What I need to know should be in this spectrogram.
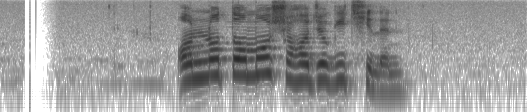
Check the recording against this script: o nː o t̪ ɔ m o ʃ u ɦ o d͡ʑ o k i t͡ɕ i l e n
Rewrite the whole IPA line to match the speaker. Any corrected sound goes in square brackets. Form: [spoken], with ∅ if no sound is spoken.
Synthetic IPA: o nː o t̪ ɔ m o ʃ [ɔ] ɦ o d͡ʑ o [ɡ] i [t͡ɕʰ] i l e n

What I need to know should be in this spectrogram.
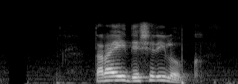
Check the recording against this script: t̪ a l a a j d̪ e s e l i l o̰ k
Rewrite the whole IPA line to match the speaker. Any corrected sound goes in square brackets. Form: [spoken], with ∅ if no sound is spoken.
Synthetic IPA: t̪ a [ɾ] a [e] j d̪ e [ʃ] e [ɾ] i l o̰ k

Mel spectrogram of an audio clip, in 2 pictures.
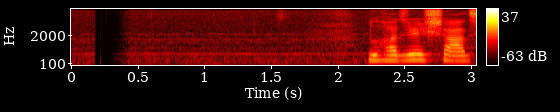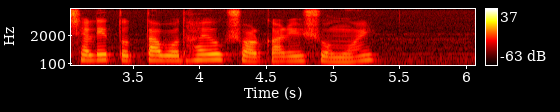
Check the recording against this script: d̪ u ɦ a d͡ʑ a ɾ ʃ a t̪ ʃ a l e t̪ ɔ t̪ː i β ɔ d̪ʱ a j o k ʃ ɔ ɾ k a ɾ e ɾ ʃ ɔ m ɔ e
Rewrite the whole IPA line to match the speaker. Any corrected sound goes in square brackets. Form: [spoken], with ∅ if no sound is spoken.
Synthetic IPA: d̪ u ɦ a d͡ʑ a ɾ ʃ a t̪ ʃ a l e t̪ [o] t̪ː [a] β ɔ d̪ʱ a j o k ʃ ɔ ɾ k a ɾ e ɾ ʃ ɔ m ɔ e

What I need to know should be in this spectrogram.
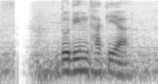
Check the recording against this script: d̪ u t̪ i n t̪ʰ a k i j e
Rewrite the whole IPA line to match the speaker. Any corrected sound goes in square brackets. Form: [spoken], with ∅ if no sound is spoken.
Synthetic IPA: d̪ u [d̪] i n t̪ʰ a k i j [a]

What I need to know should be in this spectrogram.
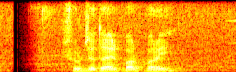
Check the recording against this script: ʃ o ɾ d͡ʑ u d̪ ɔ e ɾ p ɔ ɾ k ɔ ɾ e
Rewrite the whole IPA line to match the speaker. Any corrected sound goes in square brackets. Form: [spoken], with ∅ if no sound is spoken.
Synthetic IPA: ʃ [u] ɾ d͡ʑ [o] d̪ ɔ e ɾ p ɔ ɾ [p] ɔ ɾ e

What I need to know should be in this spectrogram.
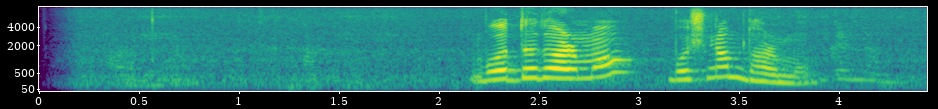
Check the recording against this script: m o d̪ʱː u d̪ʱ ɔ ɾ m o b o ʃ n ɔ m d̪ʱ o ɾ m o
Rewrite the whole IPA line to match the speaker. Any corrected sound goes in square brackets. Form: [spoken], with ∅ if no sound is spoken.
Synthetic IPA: [b] o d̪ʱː [o] d̪ʱ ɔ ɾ m o b o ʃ n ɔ m d̪ʱ [ɔ] ɾ m o

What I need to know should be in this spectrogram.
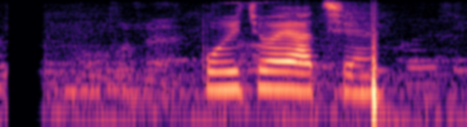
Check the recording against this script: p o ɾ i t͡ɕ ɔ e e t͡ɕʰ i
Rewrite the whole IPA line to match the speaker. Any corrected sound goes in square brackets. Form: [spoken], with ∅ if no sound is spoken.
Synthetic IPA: p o ɾ i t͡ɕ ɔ e [a] t͡ɕʰ [e]

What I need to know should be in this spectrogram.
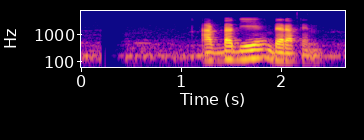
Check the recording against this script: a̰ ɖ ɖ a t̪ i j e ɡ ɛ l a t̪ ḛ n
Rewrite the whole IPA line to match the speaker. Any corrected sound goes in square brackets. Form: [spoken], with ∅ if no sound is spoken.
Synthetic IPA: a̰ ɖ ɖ a [d̪] i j e [b] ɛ [ɾ] a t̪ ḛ n

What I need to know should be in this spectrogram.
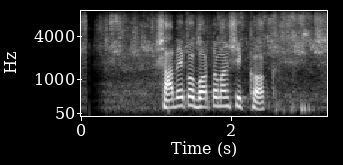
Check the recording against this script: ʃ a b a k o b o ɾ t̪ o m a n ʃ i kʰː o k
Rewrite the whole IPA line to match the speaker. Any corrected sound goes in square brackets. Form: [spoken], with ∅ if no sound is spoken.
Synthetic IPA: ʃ a b [e] k o b [ɔ] ɾ t̪ o m a n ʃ i kʰː o k

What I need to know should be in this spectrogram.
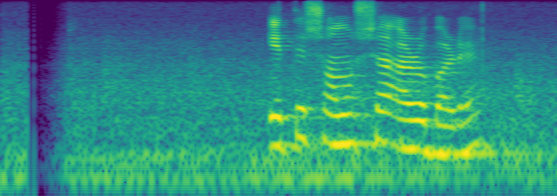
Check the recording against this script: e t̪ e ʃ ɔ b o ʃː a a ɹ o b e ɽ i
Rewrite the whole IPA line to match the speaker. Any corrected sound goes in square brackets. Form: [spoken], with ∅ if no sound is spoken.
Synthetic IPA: e t̪ e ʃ ɔ [m] o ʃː a a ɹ o b [a] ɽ [e]

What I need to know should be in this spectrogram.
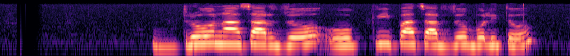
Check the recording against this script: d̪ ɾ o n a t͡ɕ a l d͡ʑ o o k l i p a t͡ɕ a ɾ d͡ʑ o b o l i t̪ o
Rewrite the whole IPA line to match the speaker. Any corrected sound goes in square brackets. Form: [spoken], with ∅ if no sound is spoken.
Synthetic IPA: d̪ ɾ o n a t͡ɕ a [ɾ] d͡ʑ o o k [ɾ] i p a t͡ɕ a ɾ d͡ʑ o b o l i t̪ o

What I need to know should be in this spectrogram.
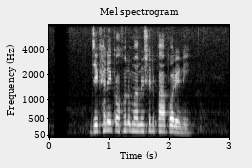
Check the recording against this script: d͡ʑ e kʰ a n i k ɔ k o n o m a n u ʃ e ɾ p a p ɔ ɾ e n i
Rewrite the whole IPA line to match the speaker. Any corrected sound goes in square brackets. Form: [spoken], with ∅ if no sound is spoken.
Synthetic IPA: d͡ʑ e kʰ a n [e] k ɔ [kʰ] o n o m a n u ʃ e ɾ p a p ɔ ɾ e n i

